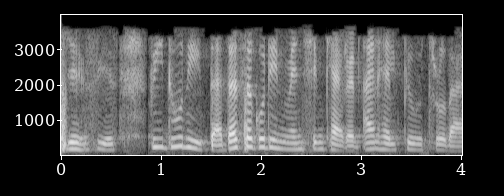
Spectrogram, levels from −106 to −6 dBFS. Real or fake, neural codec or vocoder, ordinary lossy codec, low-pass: real; none; MP3, 32 kbps; 3.6 kHz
